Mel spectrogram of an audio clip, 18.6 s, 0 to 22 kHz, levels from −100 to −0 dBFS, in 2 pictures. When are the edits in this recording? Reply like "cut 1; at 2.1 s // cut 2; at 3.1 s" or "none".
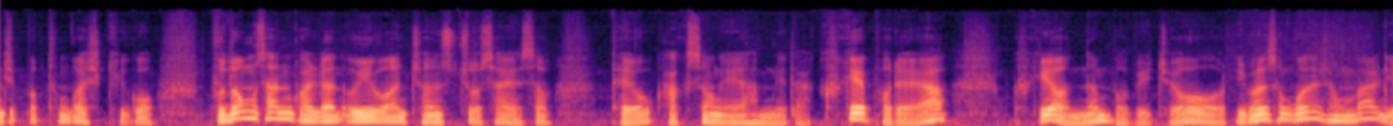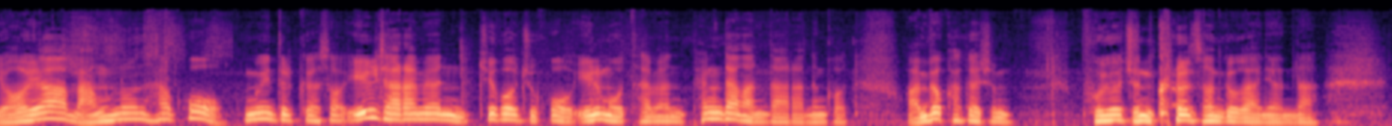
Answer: cut 1; at 8.2 s // cut 2; at 10.8 s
